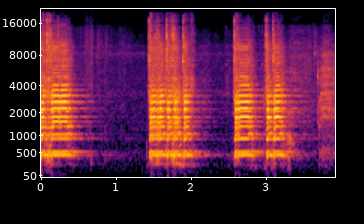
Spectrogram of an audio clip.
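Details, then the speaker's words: 1986 Dodge Ram D150 318, horns remounted, horn relay replaced with a boneyard part after fuse kept blowing: blasts cut in and out in uneven one-second bursts; intermittent horn, owner suspects the horn switch. "well sounds like my switch might have a little issue"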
